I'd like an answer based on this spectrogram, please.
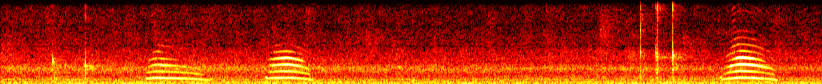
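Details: ['Loud meows from a white kitten demanding affection: two arched meows in quick succession, a pause with faint ticks, then one more clear meow near the end, over a low steady hum.']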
